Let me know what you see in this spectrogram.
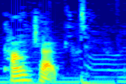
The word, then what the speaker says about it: contract: OK，那么有一个短语呢，叫做 aleatory contract， aleatory contract 啊， contract 拼成 c o n t r。 A-C-T 这个词啊，作为名词读作 contract，大家注意一下啊，重音在前面，叫做合同的意思。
